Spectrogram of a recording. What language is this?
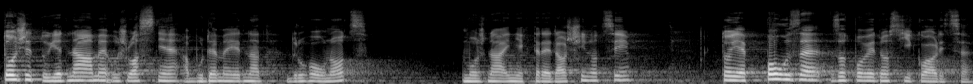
Czech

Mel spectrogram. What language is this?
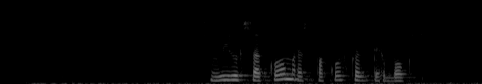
Russian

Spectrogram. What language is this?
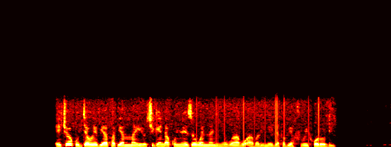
Ganda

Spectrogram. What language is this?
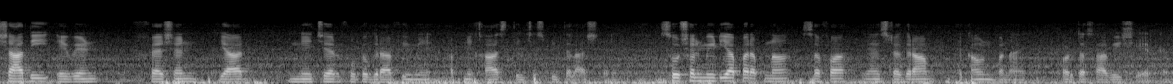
Urdu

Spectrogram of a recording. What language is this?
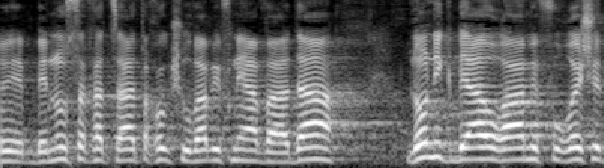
Hebrew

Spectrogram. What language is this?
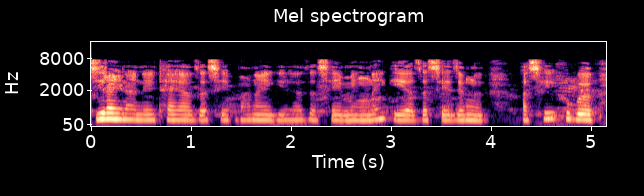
Bodo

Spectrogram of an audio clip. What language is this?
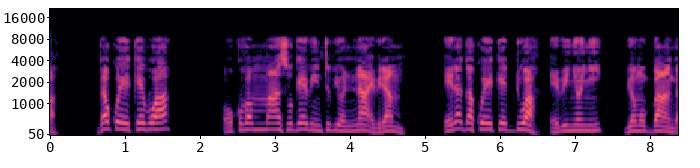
Ganda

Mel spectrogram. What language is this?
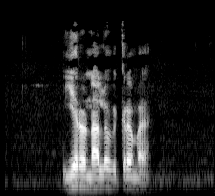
Dhatki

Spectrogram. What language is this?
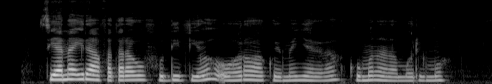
Kikuyu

